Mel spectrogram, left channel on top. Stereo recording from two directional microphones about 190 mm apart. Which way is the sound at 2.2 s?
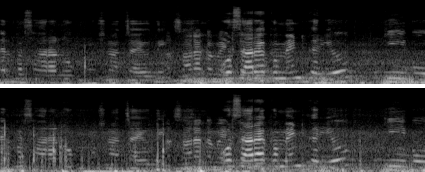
15° right (ahead or behind).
